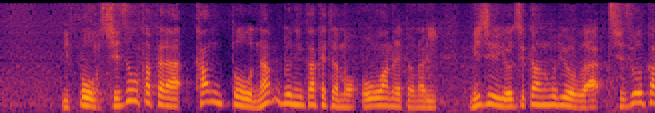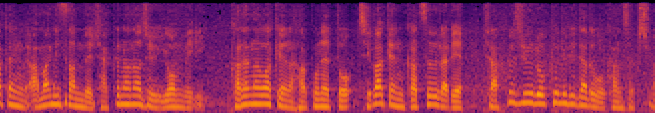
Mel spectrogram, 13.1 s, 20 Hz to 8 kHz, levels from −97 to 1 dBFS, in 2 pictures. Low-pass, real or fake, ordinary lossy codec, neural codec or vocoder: none; fake; none; codec, 16 kHz, 1.1 kbps, Voila-Tokenizer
